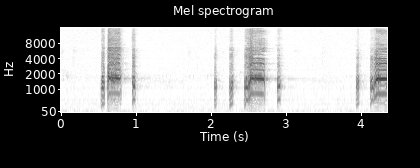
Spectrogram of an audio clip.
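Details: Chicken calling: short harsh honking notes with rich harmonics, given singly and in quick pairs, in three bursts about every one and a half seconds against a quiet background.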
